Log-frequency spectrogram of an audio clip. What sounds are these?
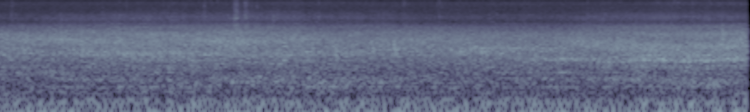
background noise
